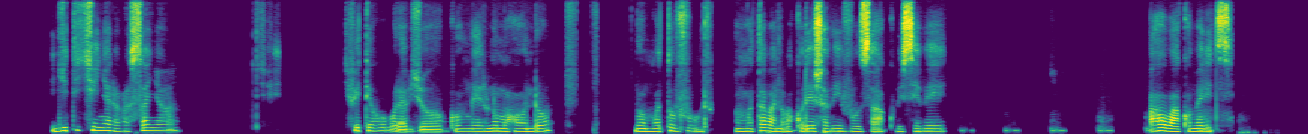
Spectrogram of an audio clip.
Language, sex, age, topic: Kinyarwanda, female, 18-24, health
